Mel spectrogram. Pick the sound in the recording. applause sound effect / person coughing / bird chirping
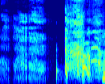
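person coughing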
